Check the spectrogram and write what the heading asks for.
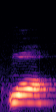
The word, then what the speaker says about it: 我: Đó, bản thân nó khi mà biến thành âm tiết tự thân, nó biến thành âm tiết thì U sẽ chuyển thành W và giữ nguyên cách đọc.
